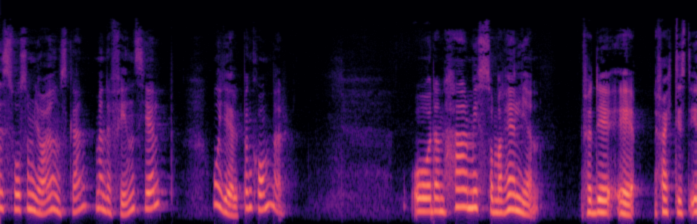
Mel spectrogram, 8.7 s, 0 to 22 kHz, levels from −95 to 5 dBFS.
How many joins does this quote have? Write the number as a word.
zero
